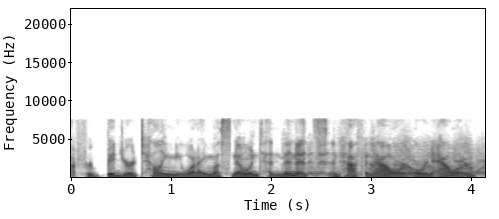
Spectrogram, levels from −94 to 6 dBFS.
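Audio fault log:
2.06–4.15 s, feedback echo between two devices: a nearby device replays this microphone's output back into it, so speech repeats roughly every fifth of a second, thin and ringing, peaking about 12 dB below the speech.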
